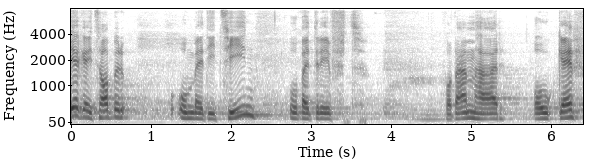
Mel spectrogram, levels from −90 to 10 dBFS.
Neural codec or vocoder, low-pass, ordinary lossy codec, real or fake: none; none; none; real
